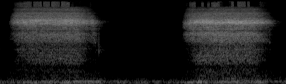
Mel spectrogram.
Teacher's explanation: The third one is alveolo-fricative. For this fricative, the tip of the tongue move up against the gum line behind your upper teeth.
